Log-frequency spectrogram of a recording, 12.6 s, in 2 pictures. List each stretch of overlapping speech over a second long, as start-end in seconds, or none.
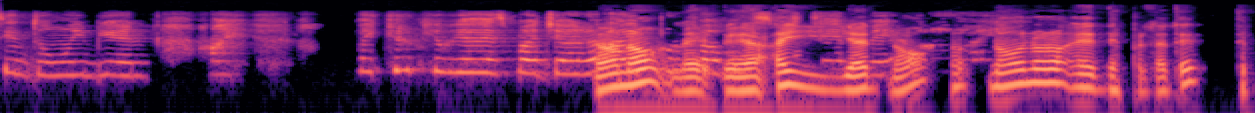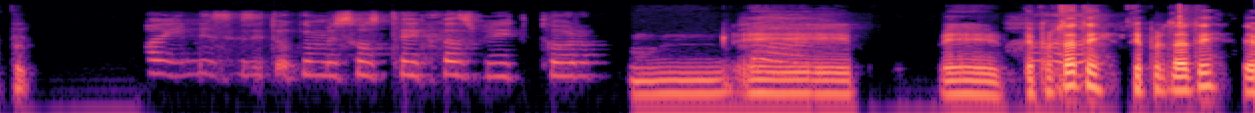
3.0-4.4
